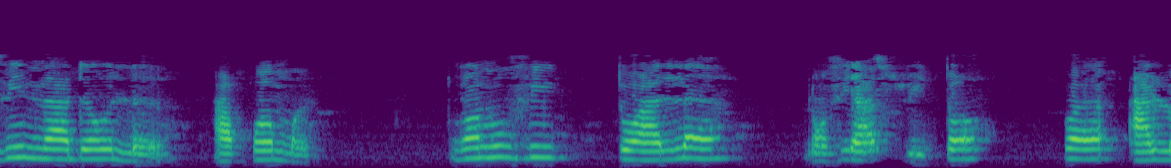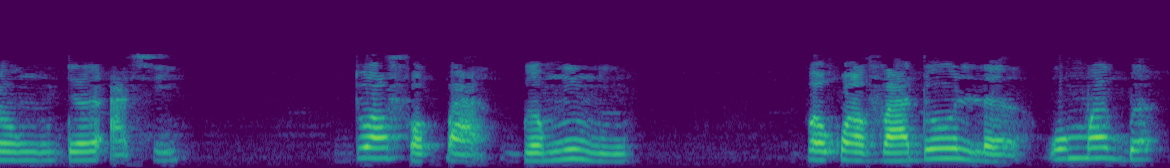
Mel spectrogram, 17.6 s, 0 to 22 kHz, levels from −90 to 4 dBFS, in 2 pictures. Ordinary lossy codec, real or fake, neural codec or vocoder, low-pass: MP3, 24 kbps; fake; vocoder, 22.05 kHz, 80 mel bands, HiFi-GAN; 7.2 kHz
